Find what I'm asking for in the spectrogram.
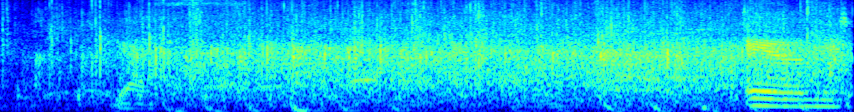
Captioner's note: audience applauding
